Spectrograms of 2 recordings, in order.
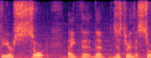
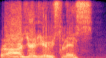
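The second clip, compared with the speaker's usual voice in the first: deep, very low, very loud booming orc bellow; 9 semitones lower, 11 dB louder than usual. Describing a missed swing, the speaker voices the other orcs: orc voice. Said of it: "the other orcs. It's like".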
